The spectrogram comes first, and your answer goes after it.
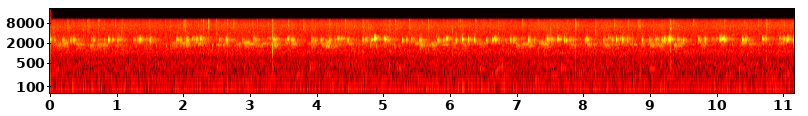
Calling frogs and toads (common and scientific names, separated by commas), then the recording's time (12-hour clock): Bischoff's tree frog (Boana bischoffi), Cochran's lime tree frog (Sphaenorhynchus surdus), blacksmith tree frog (Boana faber), Leptodactylus latrans
10:30pm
